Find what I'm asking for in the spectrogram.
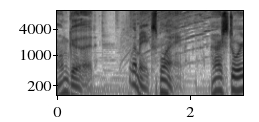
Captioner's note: tape rewinding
